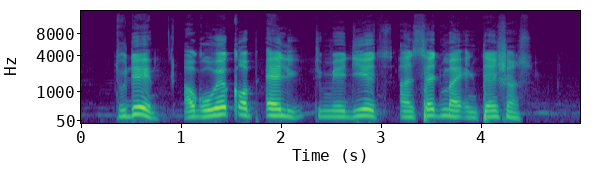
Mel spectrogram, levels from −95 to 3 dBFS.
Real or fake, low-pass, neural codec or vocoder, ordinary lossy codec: real; 14.4 kHz; none; none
